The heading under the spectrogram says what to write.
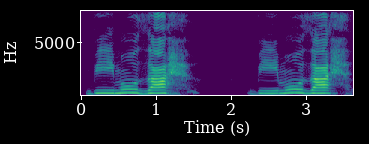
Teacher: वामा हुआ, वामा हुआ बिमुज़हज़िहिही, बा के नीचे ज़ेर, मीम पे ज़बर और ज़ा पे भी ज़बर। ज़ा को हम सीटी की आवाज़ के साथ पढ़ेंगे और आगे हा के साथ मिलाएंगे क्योंकि हा साकिन है।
